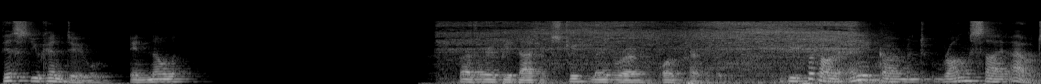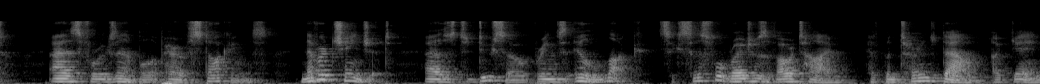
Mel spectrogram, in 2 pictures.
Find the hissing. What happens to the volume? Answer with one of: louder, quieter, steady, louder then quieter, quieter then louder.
louder.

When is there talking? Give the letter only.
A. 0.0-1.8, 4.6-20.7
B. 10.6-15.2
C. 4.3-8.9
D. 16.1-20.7
A.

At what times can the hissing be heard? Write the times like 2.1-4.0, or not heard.
4.3-8.9.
